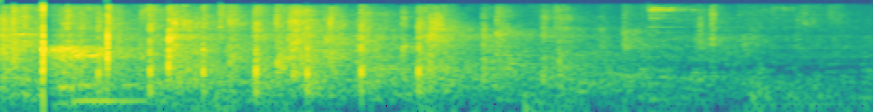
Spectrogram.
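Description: Audience applauding, the clapping thinning out and fading away over a few seconds.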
